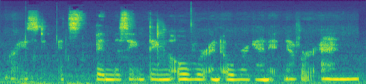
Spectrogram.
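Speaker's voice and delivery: hushed, worn-out whisper; whispered despair. Acted. Vaughn collapsing under the endless fighting, whispered despair. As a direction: breathe it out, defeated.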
